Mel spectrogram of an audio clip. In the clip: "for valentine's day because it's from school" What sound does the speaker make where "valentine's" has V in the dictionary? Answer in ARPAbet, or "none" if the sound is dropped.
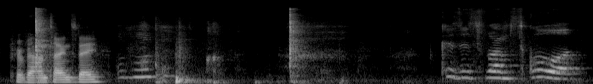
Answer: V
